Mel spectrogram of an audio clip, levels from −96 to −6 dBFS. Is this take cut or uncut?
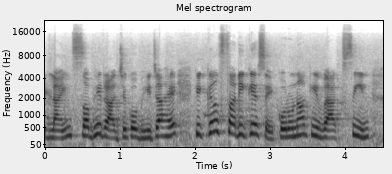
uncut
